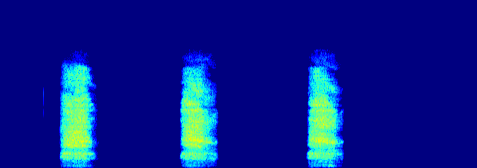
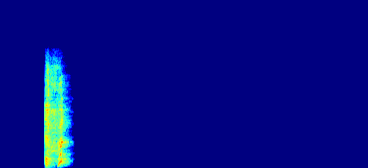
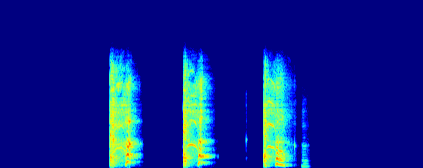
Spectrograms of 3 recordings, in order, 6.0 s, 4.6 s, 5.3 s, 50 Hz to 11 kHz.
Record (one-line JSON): {"exhalation_length": "6.0 s", "exhalation_amplitude": 9725, "exhalation_signal_mean_std_ratio": 0.34, "cough_length": "4.6 s", "cough_amplitude": 30774, "cough_signal_mean_std_ratio": 0.16, "three_cough_length": "5.3 s", "three_cough_amplitude": 28353, "three_cough_signal_mean_std_ratio": 0.3, "survey_phase": "beta (2021-08-13 to 2022-03-07)", "age": "65+", "gender": "Female", "wearing_mask": "No", "symptom_none": true, "smoker_status": "Never smoked", "respiratory_condition_asthma": false, "respiratory_condition_other": false, "recruitment_source": "REACT", "submission_delay": "1 day", "covid_test_result": "Negative", "covid_test_method": "RT-qPCR", "influenza_a_test_result": "Negative", "influenza_b_test_result": "Negative"}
